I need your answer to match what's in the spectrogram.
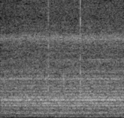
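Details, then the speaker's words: Worcester Greenstar i combi gas boiler on a Nest thermostat demand, slow to fire with cool heat exchanger: steady even roar of burner and fan, no pops, rumbles or whistles; normal boiler running. "but it did fire it up and as you can hear it now running this"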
